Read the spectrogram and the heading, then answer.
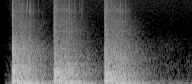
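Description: A cat named Yoda bangs its head against a door three times in steady succession, producing dull, resonant thuds that ring briefly and fade. Fairly loud, with no voices.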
